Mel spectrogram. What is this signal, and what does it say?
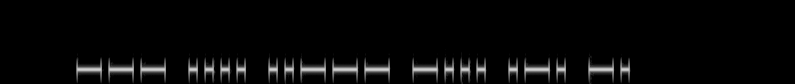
Morse code, heard as a keyed tone, about 15 wpm, 700 Hz. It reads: OH2BRN
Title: DXCC-100 Call Signs - 6 Characters - Repeated 3x - 15wpm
